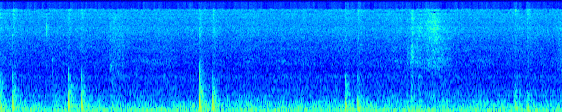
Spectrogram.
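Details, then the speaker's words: Simulated nursing respiratory assessment: anterior chest percussion in the intercostal spaces, in a ladder pattern from apices to lung bases; nice resonant percussion sounds heard all over, a normal resonant note. "all right so that was my anterior percussion and i heard nice resonance sounds all over"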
